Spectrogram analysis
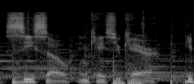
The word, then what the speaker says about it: CISO: One of my nicer and longer-term clients called to tell me about their new CISO, pronounced CISO in case you care.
